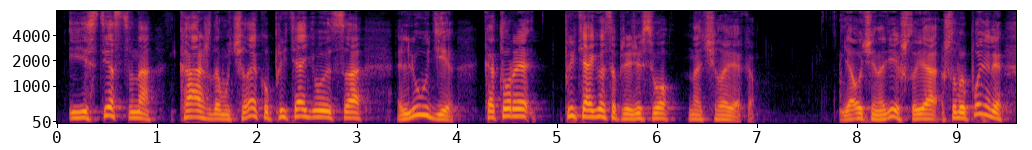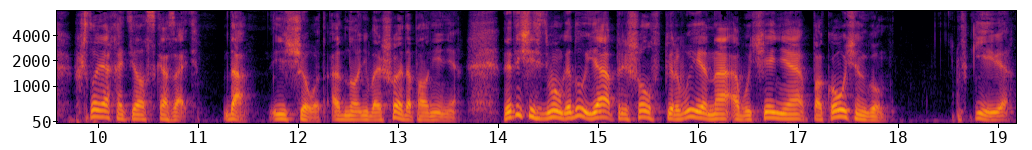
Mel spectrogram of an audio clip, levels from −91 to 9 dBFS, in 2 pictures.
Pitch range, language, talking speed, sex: 120-170 Hz, Russian, 130 wpm, male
